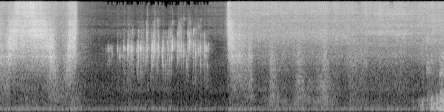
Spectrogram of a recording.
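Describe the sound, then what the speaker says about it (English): Steady air hiss escapes a cheap, worn airbrush quick connect, loud and broadband at the start, dropping away briefly, then returning as a sustained close-up leak through the rest. "A nice little leak in my"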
